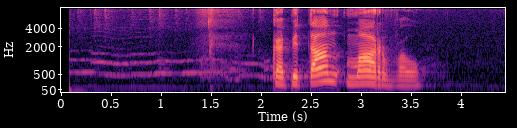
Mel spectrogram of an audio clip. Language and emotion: Russian, positive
